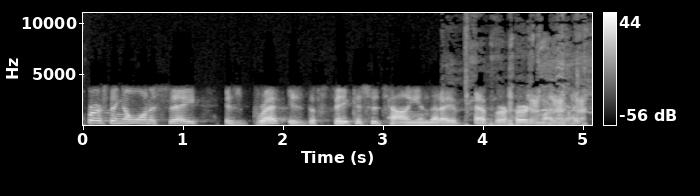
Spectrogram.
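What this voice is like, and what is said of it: Boston accent. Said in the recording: “from Boston ... despite his accent”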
